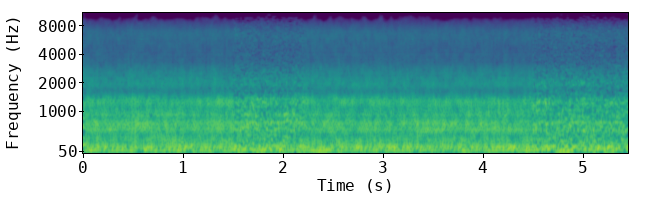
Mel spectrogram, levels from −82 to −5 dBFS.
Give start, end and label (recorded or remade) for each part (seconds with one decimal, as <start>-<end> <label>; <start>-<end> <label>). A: 0.0-1.5 remade; 1.5-2.2 recorded; 2.2-4.5 remade; 4.5-5.5 recorded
